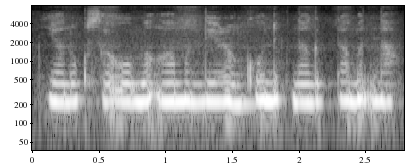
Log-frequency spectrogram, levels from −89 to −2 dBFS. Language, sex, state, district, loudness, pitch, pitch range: Garo, female, Meghalaya, West Garo Hills, -11 LUFS, 225 Hz, 220-230 Hz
